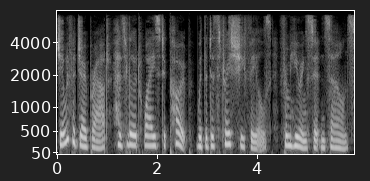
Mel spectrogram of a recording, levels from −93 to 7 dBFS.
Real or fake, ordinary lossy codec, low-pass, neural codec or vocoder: fake; AAC, 32 kbps; 7.2 kHz; codec, 24 kHz, 0.9 kbps, WavTokenizer, medium speech release version 1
